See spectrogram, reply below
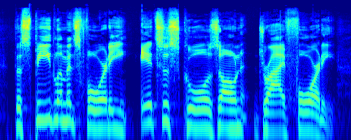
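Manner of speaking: ordinary talk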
